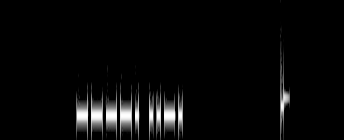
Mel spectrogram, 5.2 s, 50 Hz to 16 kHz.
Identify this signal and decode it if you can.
Morse code, heard as a keyed tone, about 21 wpm, 700 Hz. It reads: 9F
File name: practice / 22wpm / Two Letter-Number Combinations - 22wpm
